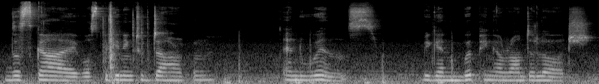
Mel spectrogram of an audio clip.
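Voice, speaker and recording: A woman narrating a short story in a deliberate way with dramatic pauses. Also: medium pitch, little pitch movement. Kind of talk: scripted narration, atmospheric storytelling. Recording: windy howling ambience behind voice. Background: added wind or howling ambience.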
